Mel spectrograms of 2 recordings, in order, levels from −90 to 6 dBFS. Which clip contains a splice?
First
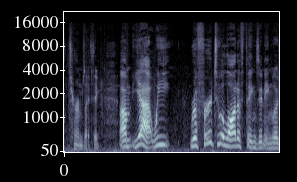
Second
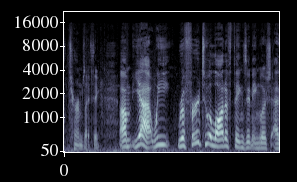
second; 1 cut; at 2.2 s

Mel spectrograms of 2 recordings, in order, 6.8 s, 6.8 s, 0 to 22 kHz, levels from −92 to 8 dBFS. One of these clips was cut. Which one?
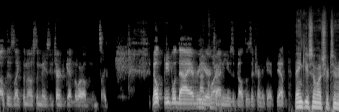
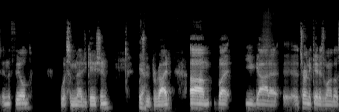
first; 1 cut; at 5.8 s

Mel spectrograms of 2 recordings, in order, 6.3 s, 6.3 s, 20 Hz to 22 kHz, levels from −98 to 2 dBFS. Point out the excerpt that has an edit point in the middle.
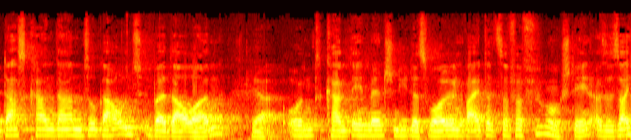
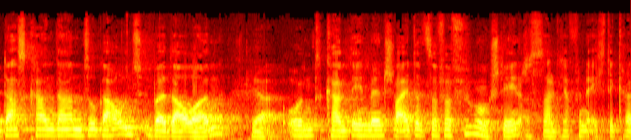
second; 2 cuts; at 3.9 s, 5.2 s

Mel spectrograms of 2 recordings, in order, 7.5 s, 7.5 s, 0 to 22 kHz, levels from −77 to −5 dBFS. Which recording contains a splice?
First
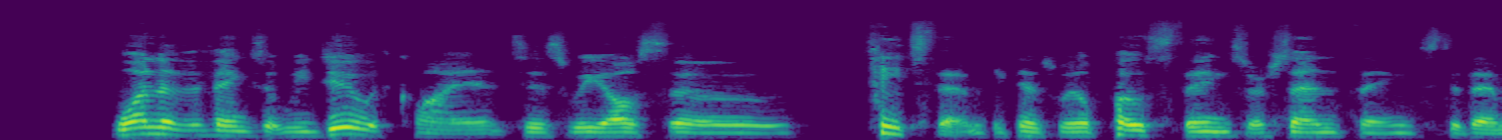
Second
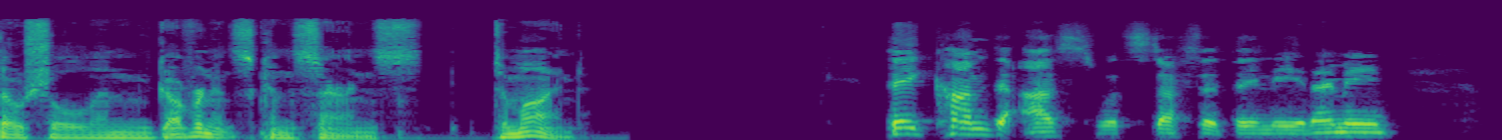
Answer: second; 1 cut; at 4.3 s

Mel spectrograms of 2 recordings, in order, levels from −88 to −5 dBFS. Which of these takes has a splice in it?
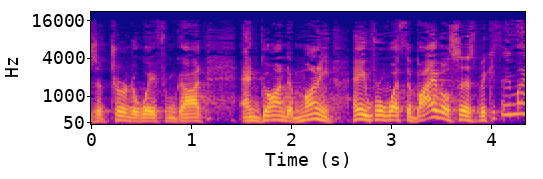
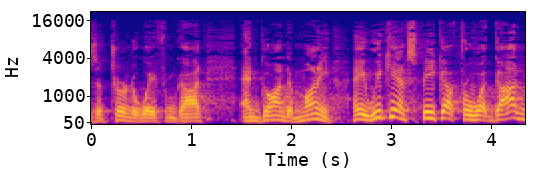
first; 1 cut; at 2.8 s

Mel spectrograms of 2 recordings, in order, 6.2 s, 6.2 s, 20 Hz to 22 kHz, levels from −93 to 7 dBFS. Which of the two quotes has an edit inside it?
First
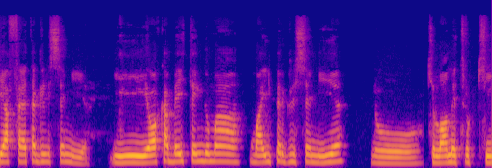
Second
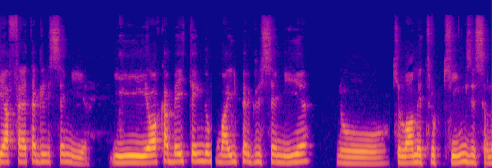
second; 1 cut; at 2.6 s

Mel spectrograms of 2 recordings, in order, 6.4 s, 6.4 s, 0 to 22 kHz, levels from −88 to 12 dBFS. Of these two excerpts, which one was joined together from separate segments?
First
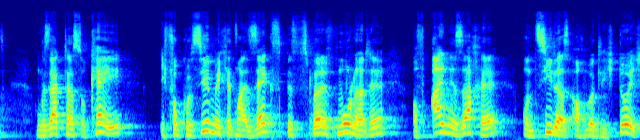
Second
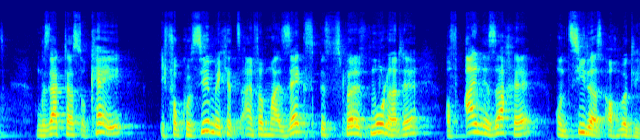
first; 1 cut; at 2.3 s

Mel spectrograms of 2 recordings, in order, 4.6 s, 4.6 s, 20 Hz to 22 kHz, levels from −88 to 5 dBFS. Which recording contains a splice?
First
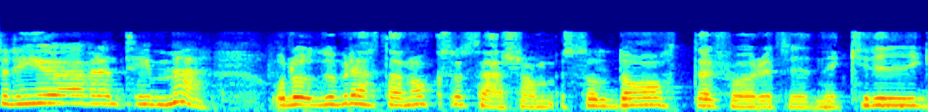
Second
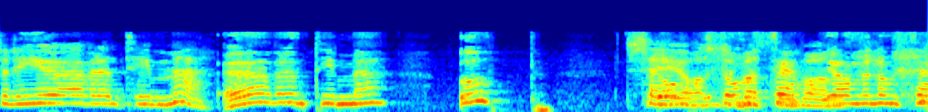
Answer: first; 1 cut; at 1.0 s

